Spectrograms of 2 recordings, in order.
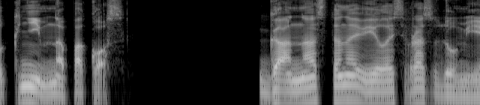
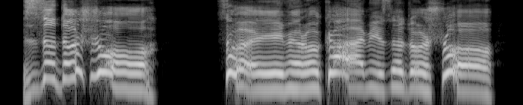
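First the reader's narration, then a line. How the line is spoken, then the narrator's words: Exhausted hoarse female rasp. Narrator (Russian): хрипела Ганна из последних сил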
